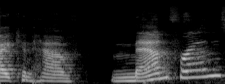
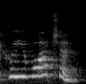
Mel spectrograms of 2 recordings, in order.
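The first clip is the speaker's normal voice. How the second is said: higher, teasing voice; teasing question; 10 semitones higher than usual. Retold or imitated. Husband teasing her about watching Steven, playful. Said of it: "he's like".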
